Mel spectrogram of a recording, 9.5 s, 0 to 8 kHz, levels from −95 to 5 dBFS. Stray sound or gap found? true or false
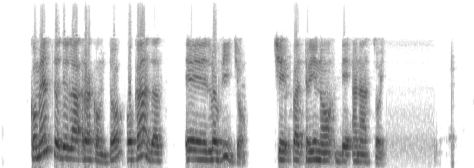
false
